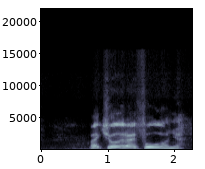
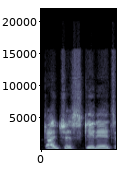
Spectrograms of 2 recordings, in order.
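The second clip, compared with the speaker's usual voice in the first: usual speaking voice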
